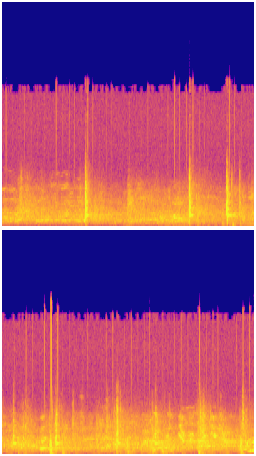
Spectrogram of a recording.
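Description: A shuttlecock is struck back and forth with sharp racket pops.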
